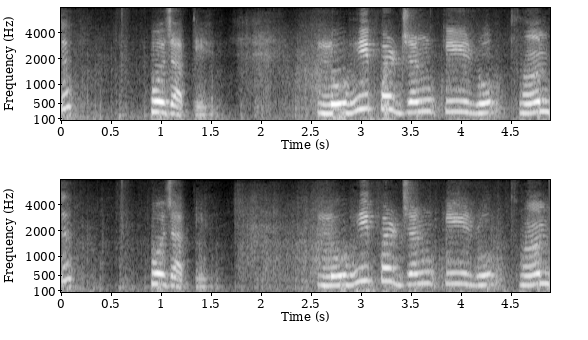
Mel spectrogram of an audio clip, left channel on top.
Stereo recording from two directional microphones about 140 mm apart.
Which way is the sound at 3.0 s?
40° left (ahead or behind).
